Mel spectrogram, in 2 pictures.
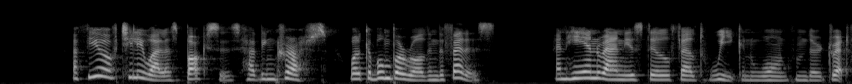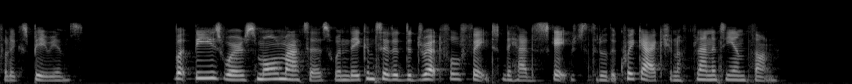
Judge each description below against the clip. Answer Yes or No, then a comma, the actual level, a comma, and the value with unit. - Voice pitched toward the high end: Yes, high, 215 Hz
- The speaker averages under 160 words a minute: No, average, 175 wpm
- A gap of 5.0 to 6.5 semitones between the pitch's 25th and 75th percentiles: No, average, 4.0 semitones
